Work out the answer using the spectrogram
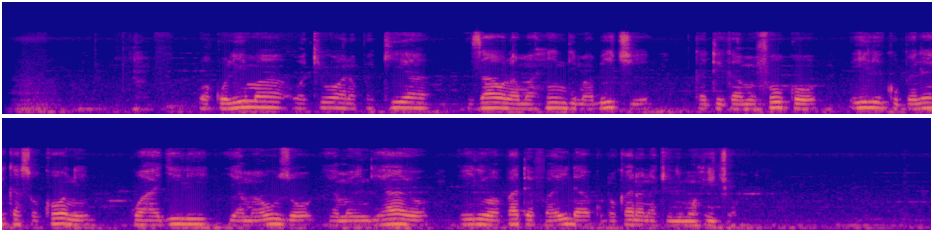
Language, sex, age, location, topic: Swahili, male, 18-24, Dar es Salaam, agriculture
